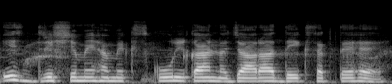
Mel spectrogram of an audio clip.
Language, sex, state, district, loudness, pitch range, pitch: Hindi, male, Assam, Sonitpur, -15 LUFS, 150-165 Hz, 155 Hz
